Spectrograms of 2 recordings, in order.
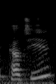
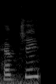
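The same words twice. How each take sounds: First: "Pelchi" with a hard t sound, PEL-tee; "Pelchi" tried as PEL-tee, a questioning rise; other pronunciation. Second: "Pelchi" with a soft sh sound, PEL-shee; "Pelchi" tried as PEL-shee, a questioning rise; trying a pronunciation. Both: Shown as a demonstration. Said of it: "not sure which way to pronounce that J".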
